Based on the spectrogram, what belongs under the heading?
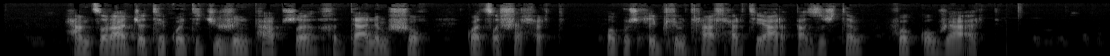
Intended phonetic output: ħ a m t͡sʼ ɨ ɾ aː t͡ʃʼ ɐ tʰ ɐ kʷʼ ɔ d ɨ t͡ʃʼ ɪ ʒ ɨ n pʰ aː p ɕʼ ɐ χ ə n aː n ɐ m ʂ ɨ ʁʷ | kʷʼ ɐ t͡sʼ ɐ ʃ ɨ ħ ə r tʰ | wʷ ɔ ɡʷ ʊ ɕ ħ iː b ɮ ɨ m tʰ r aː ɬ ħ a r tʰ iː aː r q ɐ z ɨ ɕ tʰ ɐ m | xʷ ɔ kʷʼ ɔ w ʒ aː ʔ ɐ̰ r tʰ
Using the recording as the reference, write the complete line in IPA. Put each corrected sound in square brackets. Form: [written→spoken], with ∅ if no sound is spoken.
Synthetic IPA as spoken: ħ a m t͡sʼ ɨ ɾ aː t͡ʃʼ ɐ tʰ ɐ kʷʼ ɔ d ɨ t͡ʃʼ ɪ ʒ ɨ n pʰ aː p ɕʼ ɐ χ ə [n→d] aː n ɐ m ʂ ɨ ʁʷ | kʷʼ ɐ t͡sʼ ɐ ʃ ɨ ħ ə r tʰ | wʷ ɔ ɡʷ ʊ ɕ ħ iː b ɮ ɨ m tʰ r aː ɬ ħ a r tʰ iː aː r q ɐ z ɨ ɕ tʰ ɐ m | xʷ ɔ kʷʼ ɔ w ʒ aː ʔ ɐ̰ r tʰ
